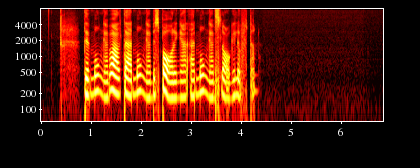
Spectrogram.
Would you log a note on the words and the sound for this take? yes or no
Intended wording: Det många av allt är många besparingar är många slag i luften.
no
